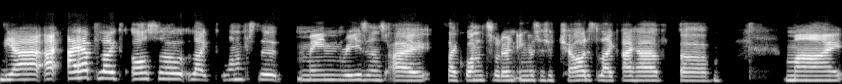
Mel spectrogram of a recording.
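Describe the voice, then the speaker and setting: The sound is dry and close, with no echo. A woman with a fairly high pitch talks at a fairly slow pace. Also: fairly even intonation. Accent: Dutch. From Netherlands. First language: Dutch. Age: 20s. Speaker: journalism student and activist. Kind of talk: podcast interview. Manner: halting, many fillers.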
